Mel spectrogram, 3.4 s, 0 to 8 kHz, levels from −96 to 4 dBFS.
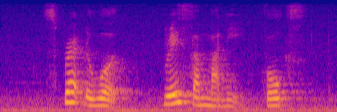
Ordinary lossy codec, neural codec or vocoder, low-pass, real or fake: AAC, 32 kbps; none; 7.2 kHz; real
